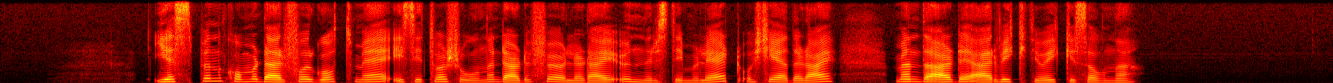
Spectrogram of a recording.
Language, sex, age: Norwegian, female, 24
